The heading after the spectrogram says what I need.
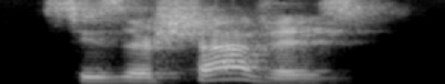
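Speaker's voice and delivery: Brazilian accent and pronunciation. Introducing a labor activist's name in a lecture: Brazilian accent. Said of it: "the Brazilian accent".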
